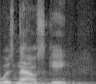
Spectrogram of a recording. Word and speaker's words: Wisnowski: I believe the correct pronunciation is Mr. Wisnowski and Mr. Sarabin.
